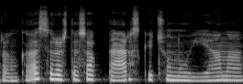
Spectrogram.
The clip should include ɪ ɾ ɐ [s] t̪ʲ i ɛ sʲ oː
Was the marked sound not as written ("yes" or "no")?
yes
